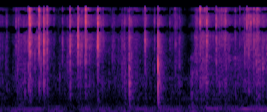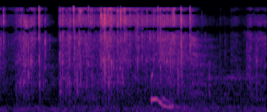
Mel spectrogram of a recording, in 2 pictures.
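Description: Clear plastic bag crinkling as a packet of paper ephemera is slid out of it: a run of sharp crackles over the first two seconds, then quieter rustling of plastic and paper.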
